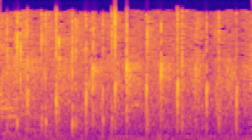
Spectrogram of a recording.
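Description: A crowd at DEF CON applauds steadily after a last prize drawing, many hands clapping in a dense, irregular patter that stays fairly loud and even throughout, with no voices standing out.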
